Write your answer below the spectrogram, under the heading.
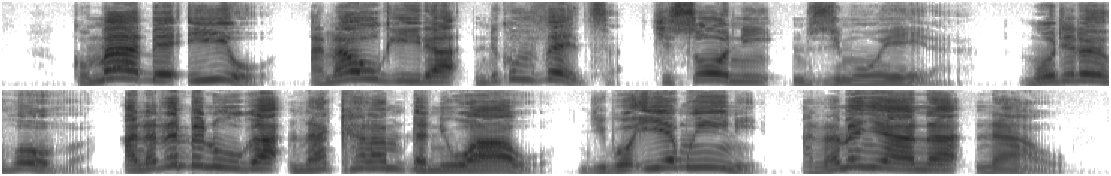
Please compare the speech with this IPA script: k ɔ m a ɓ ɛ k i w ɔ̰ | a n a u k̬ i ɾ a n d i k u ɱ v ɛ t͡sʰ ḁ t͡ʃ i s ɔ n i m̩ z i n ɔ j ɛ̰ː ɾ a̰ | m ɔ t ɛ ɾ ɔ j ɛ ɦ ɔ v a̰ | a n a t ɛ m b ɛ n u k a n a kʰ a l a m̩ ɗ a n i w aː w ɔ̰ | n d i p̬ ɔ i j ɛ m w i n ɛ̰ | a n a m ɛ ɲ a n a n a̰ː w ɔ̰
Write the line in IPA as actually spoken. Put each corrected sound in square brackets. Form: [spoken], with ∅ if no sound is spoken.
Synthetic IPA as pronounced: k ɔ m a ɓ ɛ [ʔ] i w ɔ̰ | a n a u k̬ i ɾ a n d i k u ɱ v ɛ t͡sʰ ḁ t͡ʃ i s ɔ n i m̩ z i [m] ɔ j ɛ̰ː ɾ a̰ | m ɔ t ɛ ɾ ɔ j ɛ ɦ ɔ v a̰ | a n a t ɛ m b ɛ n u k a n a kʰ a l a m̩ ɗ a n i w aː w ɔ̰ | n d i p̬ ɔ i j ɛ m w i n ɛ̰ | a n a m ɛ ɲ a n a n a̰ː w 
